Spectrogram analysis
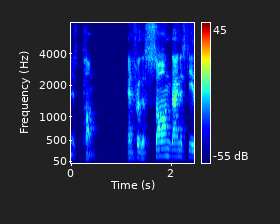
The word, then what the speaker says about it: Song: And for the Song Dynasty, the correct pronunciation is Sung, like S-U-N-G.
